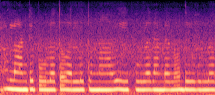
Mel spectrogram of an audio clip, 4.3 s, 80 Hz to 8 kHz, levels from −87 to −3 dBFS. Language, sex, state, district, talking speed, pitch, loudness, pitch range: Telugu, female, Andhra Pradesh, Chittoor, 85 wpm, 255 Hz, -10 LUFS, 255-260 Hz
